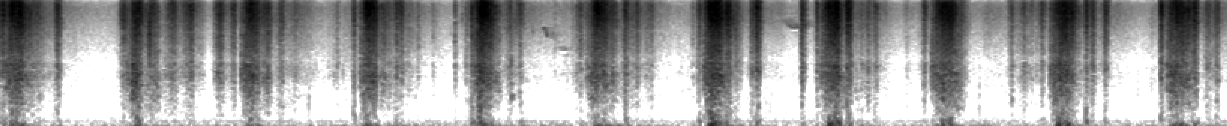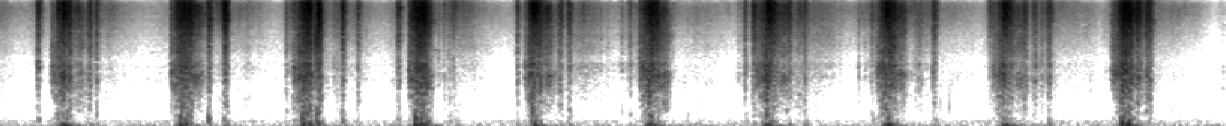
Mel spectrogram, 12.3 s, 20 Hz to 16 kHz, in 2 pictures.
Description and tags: snow footsteps
Some walking in the snow. Loops seamlessly. Recorded with a Roland Edirol R-09HR and edited in Adobe Audition.
feet, snow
